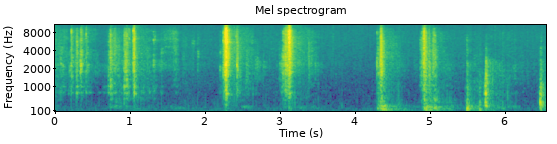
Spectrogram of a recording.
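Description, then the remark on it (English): A series of sharp metallic clicks and clunks as a pass key turns in the lock of a room door and a latch releases, followed by the door creaking open, with no voices. “Have you a pass key? Oh, yes. Open the door.”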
